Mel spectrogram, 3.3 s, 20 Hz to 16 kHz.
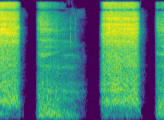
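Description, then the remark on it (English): Forceful, deep breaths of Wim Hof breathing drawn in and pushed out in a quick, steady cycle, each one loud and airy, with brief silent gaps between them and no talking. “If you remember, the Wim Hof breathing is 40 deep inhales.”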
